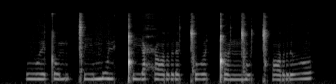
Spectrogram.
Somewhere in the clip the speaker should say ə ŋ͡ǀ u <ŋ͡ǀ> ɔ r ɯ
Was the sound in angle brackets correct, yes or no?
no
